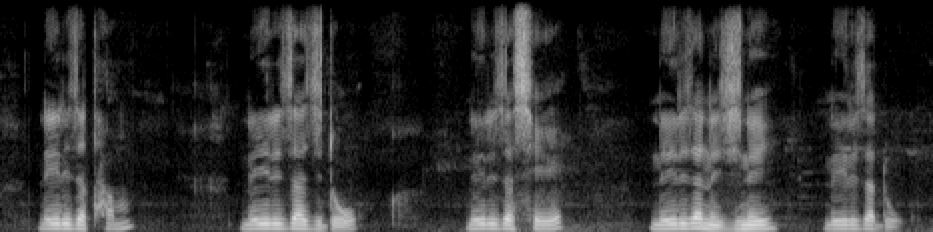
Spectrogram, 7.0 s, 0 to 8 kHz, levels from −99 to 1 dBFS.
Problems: constant background noise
